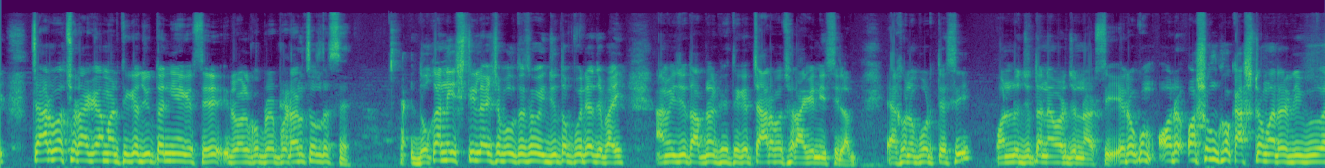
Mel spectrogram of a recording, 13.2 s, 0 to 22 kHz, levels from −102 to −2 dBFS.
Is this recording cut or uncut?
uncut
